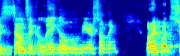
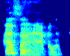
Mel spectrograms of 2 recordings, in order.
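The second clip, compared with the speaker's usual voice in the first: dismissive; 11 semitones lower, 8 dB quieter than usual. Retold or imitated. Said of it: "And I was like".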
